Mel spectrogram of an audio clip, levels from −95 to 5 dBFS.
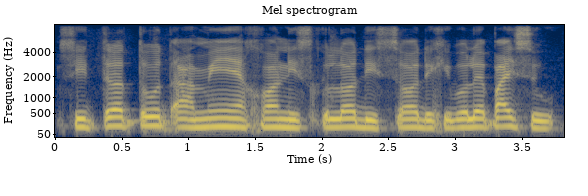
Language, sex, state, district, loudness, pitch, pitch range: Assamese, male, Assam, Sonitpur, -12 LUFS, 180 Hz, 165-185 Hz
